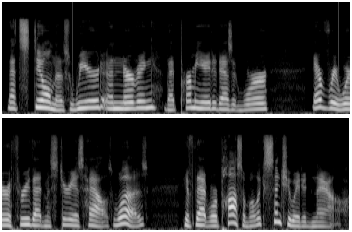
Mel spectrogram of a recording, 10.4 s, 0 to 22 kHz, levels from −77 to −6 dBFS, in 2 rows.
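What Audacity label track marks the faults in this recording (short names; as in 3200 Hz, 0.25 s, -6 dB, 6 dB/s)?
1.060000	1.060000	pop -12 dBFS
5.050000	5.050000	pop -11 dBFS
6.130000	6.140000	gap 6.2 ms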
